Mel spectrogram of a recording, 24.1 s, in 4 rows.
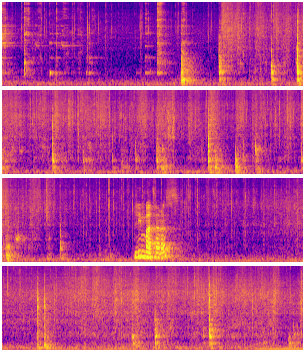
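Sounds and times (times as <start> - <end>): faint frying sizzle: 0.0 - 24.0
wooden spatula scraping pan: 4.4 - 13.3, 18.8 - 24.0.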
